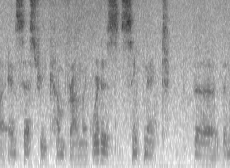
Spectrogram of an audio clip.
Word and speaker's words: Sienknecht: Man, we're getting close to 100, with very special guest, Sienknecht.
